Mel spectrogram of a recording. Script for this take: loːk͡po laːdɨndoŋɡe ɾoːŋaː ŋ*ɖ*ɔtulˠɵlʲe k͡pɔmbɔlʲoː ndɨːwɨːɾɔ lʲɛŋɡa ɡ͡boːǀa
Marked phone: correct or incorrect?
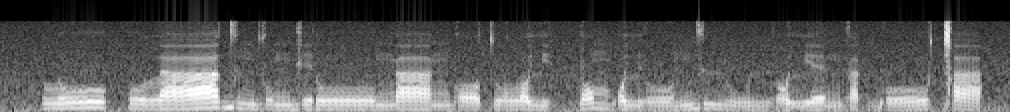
incorrect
